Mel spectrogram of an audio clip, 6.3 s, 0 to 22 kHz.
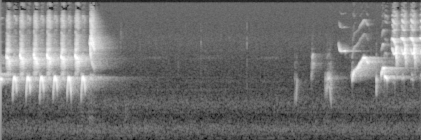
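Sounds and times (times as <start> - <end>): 
nightingale singing on a May night: 0.0 - 1.6, 4.4 - 6.3.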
